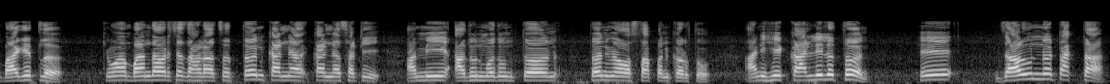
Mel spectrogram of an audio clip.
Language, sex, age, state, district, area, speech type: Marathi, male, 60+, Maharashtra, Osmanabad, rural, spontaneous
